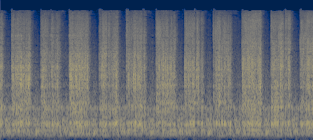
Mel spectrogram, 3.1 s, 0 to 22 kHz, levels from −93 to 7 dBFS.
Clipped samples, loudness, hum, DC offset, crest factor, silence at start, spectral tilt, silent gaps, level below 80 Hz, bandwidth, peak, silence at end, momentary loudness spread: under 0.1%; -21 LUFS; none; under 0.1%; 18 dB; 0 s; -0.5 dB/octave; none; -68 dBFS; 17 kHz; -6 dBFS; 0 s; 3 LU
